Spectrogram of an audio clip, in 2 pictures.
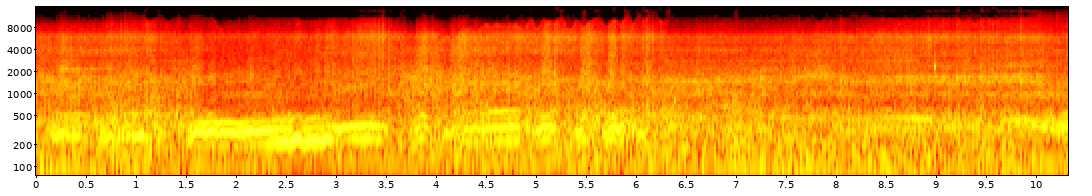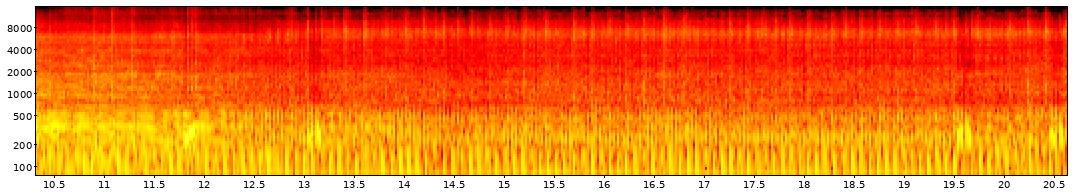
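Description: Enduro dirt bike engine revving up and down as it rides the trail, then settling to a steady, lower, even running from about halfway through.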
